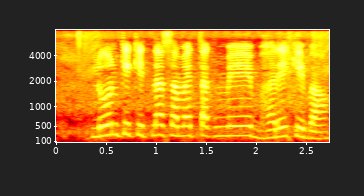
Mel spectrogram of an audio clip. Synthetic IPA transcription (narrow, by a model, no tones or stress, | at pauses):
loːnkekɪt̪nasɐməjt̪ɐkmẽbʱɐɾekebaː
